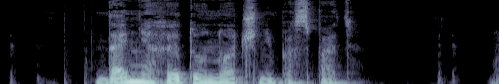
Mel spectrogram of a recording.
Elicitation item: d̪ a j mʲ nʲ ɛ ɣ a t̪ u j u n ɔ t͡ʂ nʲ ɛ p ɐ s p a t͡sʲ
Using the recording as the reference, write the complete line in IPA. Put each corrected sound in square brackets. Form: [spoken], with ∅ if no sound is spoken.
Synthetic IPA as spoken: d̪ a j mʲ nʲ ɛ ɣ [ɛ] t̪ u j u n ɔ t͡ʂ nʲ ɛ p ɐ s p a t͡sʲ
